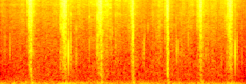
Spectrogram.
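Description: Footsteps crunch across sand in seven steady, evenly spaced steps about half a second apart, fairly quiet and alone with no voices.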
